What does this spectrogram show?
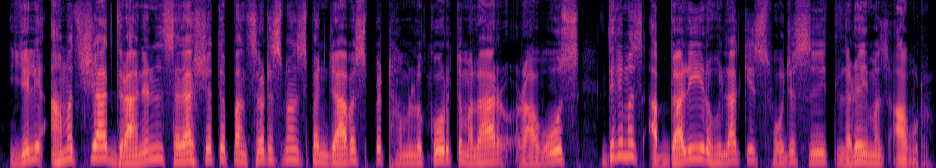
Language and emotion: Kashmiri, neutral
